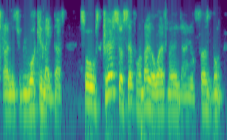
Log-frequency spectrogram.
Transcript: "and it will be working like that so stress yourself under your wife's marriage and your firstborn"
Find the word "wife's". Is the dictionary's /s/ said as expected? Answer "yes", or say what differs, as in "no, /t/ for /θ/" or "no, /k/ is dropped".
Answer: no, /s/ is dropped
